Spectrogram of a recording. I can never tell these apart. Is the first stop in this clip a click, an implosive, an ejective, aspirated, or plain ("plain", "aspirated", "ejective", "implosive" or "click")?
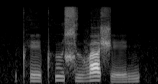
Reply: aspirated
